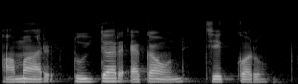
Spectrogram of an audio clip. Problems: none marked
